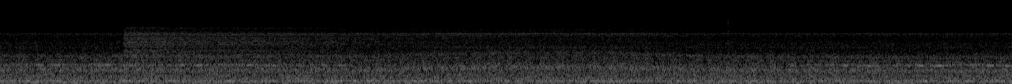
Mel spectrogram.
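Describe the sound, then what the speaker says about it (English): A passing train in a German regional rail simulator on the Neuhaus to Nürnberg Hbf line rumbles by as a loud, steady roar of wheels and carriages, with a hissing rush joining early and persisting throughout. "Another train going by."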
